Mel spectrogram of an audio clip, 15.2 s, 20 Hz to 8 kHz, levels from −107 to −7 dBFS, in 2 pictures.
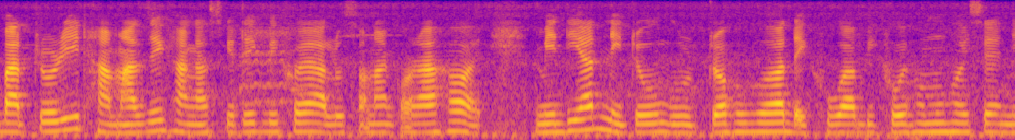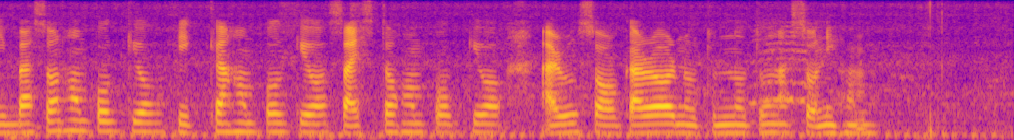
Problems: background sounds at intervals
